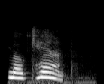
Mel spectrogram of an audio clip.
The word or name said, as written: mocamp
